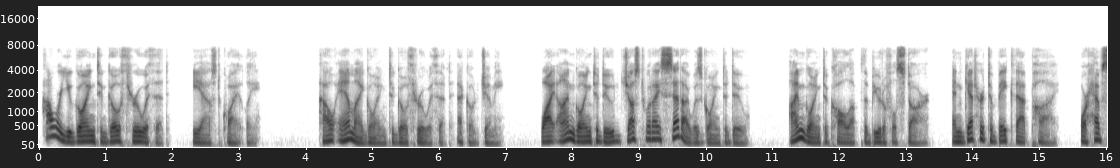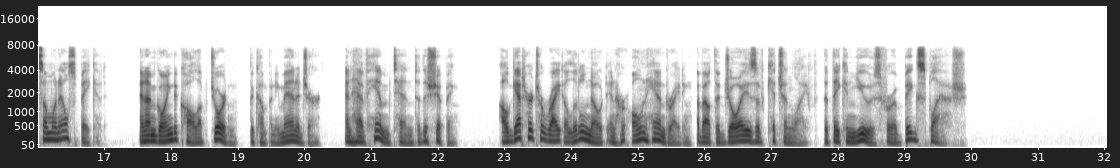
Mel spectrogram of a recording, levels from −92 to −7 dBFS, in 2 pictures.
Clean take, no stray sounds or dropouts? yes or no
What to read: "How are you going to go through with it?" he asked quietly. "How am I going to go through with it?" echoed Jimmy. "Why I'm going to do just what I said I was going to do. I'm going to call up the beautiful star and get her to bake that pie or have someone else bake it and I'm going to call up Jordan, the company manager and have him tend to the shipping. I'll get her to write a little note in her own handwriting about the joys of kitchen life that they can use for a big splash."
yes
